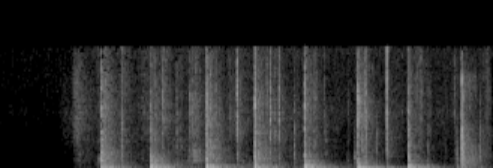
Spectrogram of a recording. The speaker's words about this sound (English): She knocked loudly on Paul's door, which was never locked.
